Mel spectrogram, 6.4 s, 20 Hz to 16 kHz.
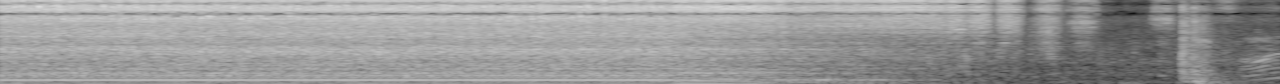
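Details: Rover P4 80 idling during a one-at-a-time ignition lead replacement, tested after a plug lead to check it is seated correctly; smooth, even firing beat with no missed pulses, then a clean shutdown, so all cylinders fire.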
